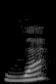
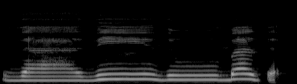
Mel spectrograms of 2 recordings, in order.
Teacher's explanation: menyentuhkan ujung lidah kita dengan dinding dua gigi di bagian atas suara mengalir dengan lembut tanpa diiringi dengan mengalirnya udara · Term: huruf dza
